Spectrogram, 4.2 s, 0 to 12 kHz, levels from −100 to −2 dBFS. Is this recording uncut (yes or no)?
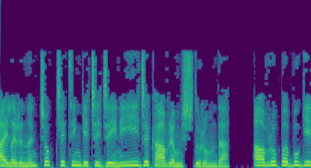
no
